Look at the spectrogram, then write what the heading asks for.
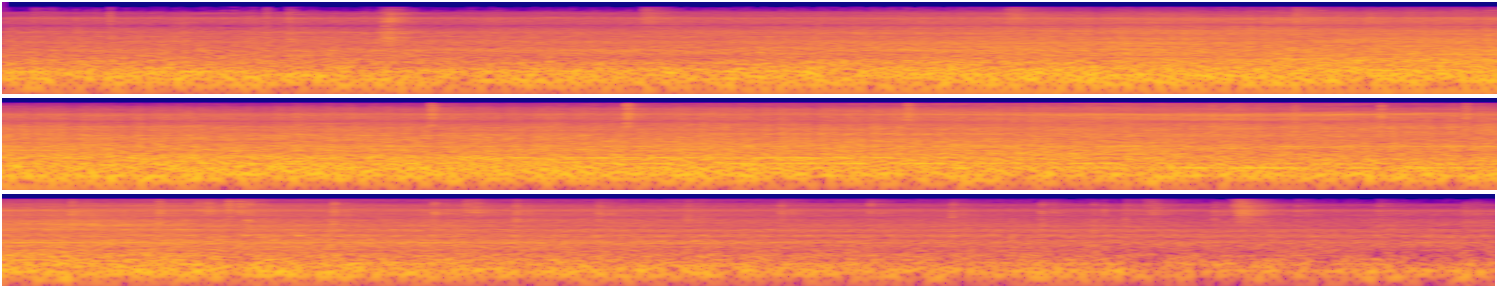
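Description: A diesel locomotive and a track geometry recording coach roll past, with the wheels clicking over the rail joints. The sound swells to its loudest about halfway through as the locomotive goes by, then fades as the train moves away.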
